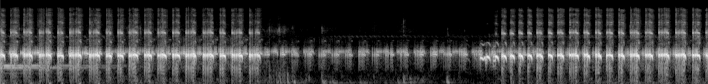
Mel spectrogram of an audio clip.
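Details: A frog calling in a rice field, praised as melodious: loud, fast, even pulses of a bright nasal note, about two per second, fading to a softer run before the loud series resumes.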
